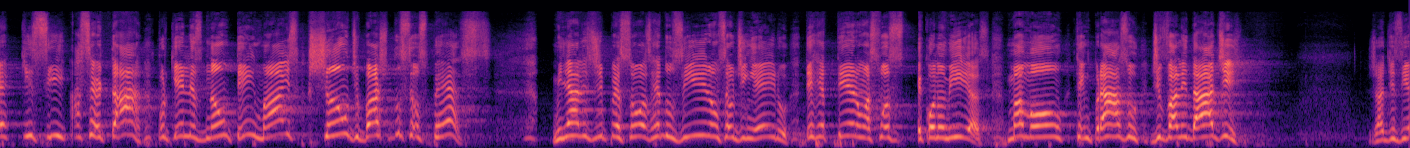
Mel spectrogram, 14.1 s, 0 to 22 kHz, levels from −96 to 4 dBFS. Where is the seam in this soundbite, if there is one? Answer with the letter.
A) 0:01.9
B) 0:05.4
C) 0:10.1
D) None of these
B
